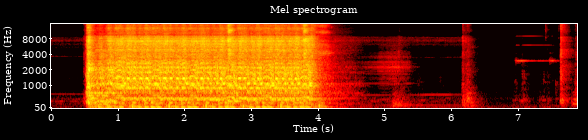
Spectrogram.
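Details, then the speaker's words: Rebuilt Nissan RB20 cranked for the first time in five years: steady quick cranking at three to four turns a second, never catches; fuel pump runs, spark present, injectors suspected not working after long storage, cam half-moon piece broken. "Okay, so I'm trying to still figure out why this isn't running."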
